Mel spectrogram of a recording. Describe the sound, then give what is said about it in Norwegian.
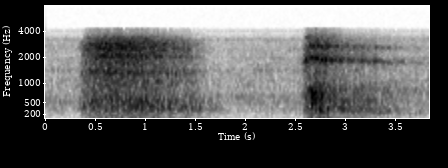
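A long, deep breath drawn in through the nose, down into the body, lasts over a second, then after a pause a second breathy rush begins, airy, with no talking. “Ta et dypt åndedrag, langt ned i kroppen.”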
